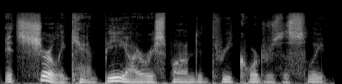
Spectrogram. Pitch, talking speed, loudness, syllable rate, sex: 105 Hz, 160 wpm, -19 LUFS, 4.7 syllables/s, male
